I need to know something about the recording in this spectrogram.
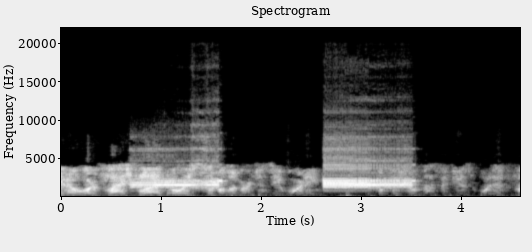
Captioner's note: EAS Header Tone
